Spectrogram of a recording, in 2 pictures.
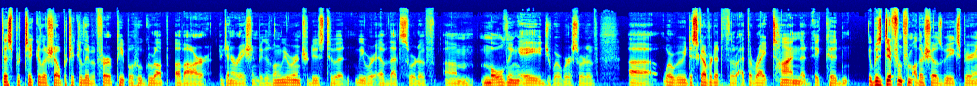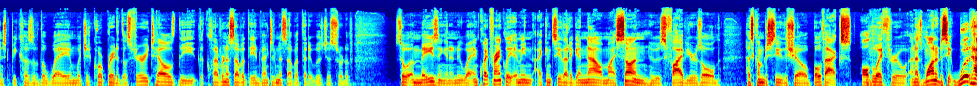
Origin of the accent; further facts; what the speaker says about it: Ellicott City, Maryland, United States; I grew up in Ellicott City, Maryland. Go Orioles.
